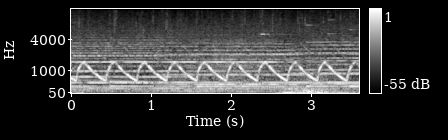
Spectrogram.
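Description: Ambulance siren in the video game Troubleshooter: Abandoned Children, a rapid repeating wail sweeping up and down in a steady cycle, loud and continuous over a low background rumble.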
